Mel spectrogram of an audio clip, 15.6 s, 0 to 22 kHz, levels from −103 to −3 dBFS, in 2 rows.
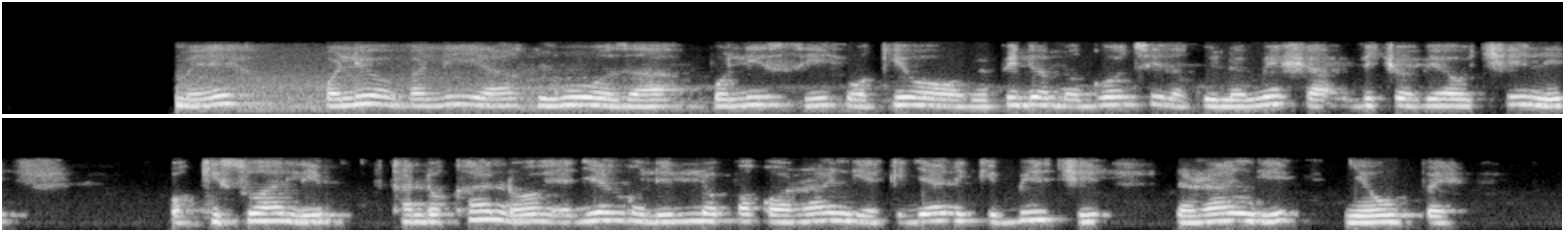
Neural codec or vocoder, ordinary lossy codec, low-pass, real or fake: none; Opus, 32 kbps; 5.4 kHz; real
